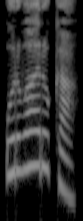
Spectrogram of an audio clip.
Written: ಉರ್ವಾರುಕ

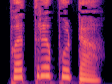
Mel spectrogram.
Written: ಪತ್ರಪುಟ

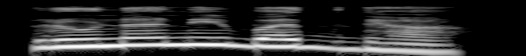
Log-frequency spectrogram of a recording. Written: ಋಣನಿಬದ್ಧ

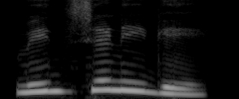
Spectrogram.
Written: ವಿಜ್ಜಣಿಗೆ

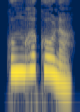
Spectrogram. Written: ಕುಂಭಕೋಣ

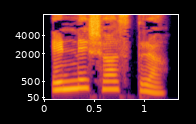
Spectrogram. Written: ಎಣ್ಣೆಶಾಸ್ತ್ರ

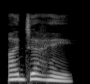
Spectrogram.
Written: ಅಜಹೆ

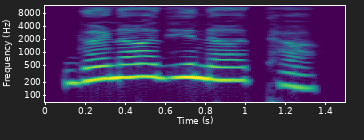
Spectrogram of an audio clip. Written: ಗಣಾಧಿನಾಥ

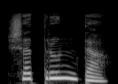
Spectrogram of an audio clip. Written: ಶತೃಞಂತ

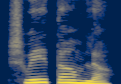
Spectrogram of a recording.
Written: ಶ್ವೇತಾಮ್ಲ

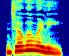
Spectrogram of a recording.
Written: ಜವಿವಲೆ

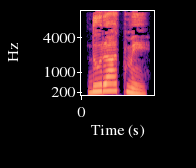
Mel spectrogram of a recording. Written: ದುರಾತ್ಮೆ

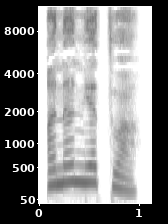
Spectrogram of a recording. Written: ಅನನ್ಯತ್ವ

